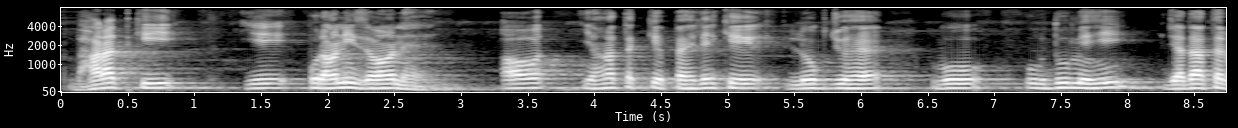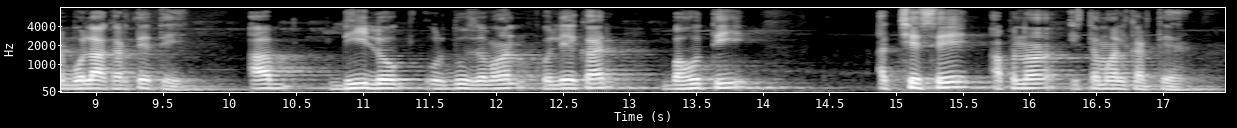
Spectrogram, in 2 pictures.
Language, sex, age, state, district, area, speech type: Urdu, male, 30-45, Bihar, Khagaria, rural, spontaneous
